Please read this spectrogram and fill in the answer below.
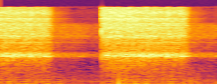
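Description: Two bursts of rough, hissing rattle, each just under a second long, a short gap apart.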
